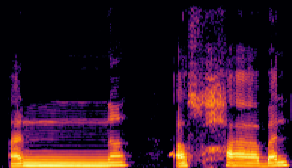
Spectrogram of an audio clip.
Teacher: صاد مستعلیہ حروف میں سے ہے، مستعلیہ موٹے حروف کو کہتے ہیں، تو صاد کو موٹا پڑھیں گے۔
